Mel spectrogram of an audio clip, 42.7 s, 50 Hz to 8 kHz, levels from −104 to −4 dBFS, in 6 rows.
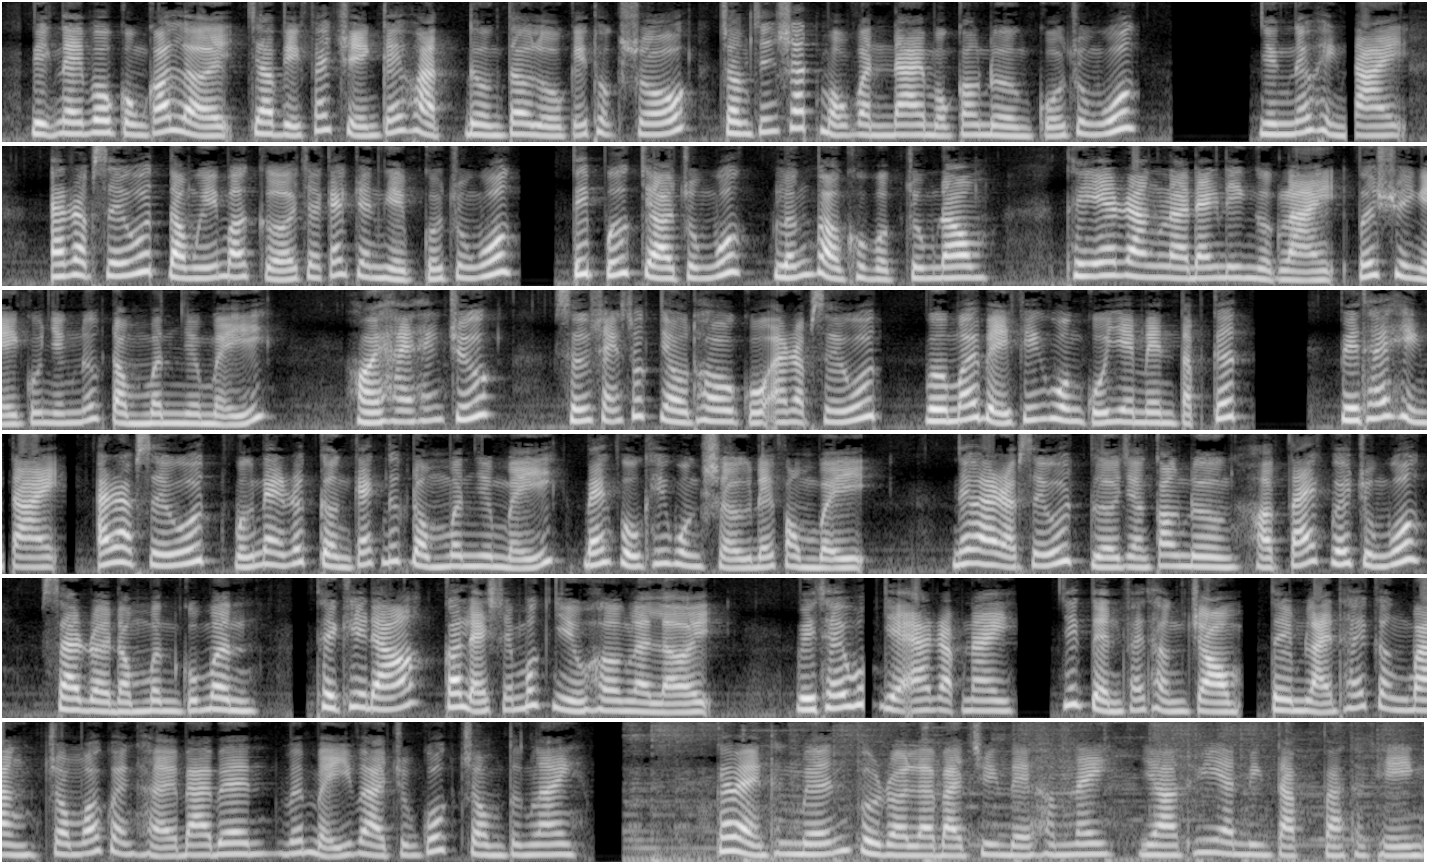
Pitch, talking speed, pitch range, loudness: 230 Hz, 295 wpm, 210-265 Hz, -21 LUFS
